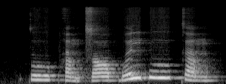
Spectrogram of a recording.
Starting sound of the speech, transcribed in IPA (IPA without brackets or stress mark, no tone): t̪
